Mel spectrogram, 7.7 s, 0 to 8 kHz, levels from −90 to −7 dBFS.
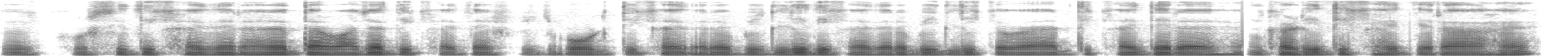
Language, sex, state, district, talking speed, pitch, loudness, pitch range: Hindi, male, Maharashtra, Aurangabad, 225 wpm, 90 Hz, -34 LUFS, 90-95 Hz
